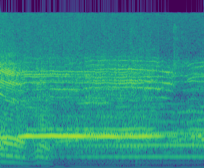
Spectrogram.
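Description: A harmonium holds one long, steady note over a low sustained drone. The note fades off near the end. The last of a man's spoken words ends about half a second in.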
